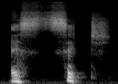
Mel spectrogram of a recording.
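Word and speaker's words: Eszett: And the last final special character is it's a combination of S and S together. So that's why it's called as S set.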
